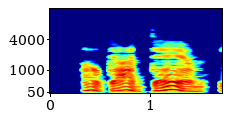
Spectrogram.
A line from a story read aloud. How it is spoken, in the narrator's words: he grunted out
